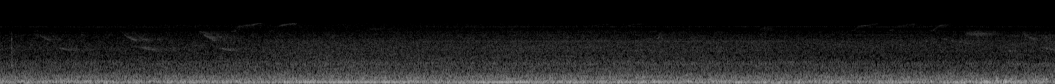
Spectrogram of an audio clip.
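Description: Steady low outdoor rumble of distant traffic or engine noise, swelling a little a few seconds in, with several short bird chirps near the start and again near the end.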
